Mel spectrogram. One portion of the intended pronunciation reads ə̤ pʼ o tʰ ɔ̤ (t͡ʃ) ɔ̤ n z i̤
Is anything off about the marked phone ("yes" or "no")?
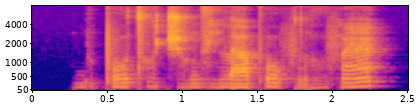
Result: no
